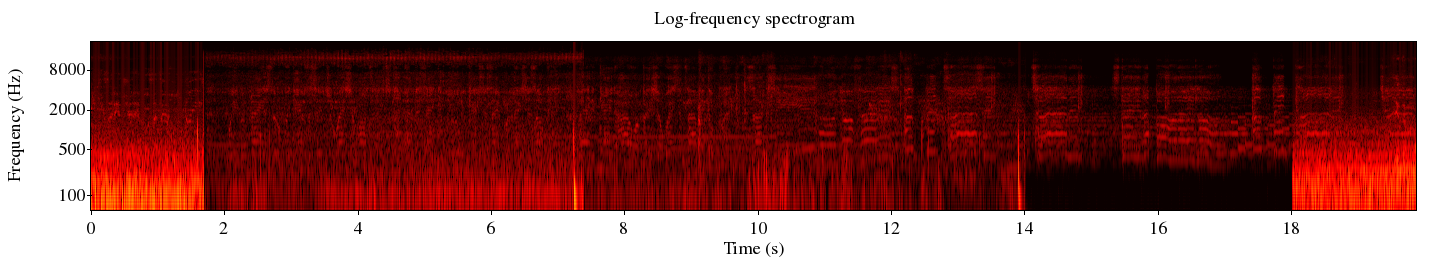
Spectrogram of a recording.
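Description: A 2019 Volkswagen Tiguan, repaired after a crash, drives along with a steady low road and engine hum and a muffled cabin drone, interrupted by a few clicks and a short quiet gap.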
